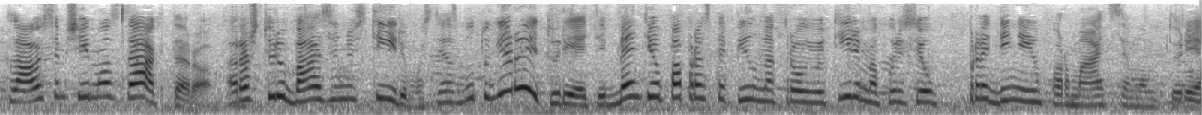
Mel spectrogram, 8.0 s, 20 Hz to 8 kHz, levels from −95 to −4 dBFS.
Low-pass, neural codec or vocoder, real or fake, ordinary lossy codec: 7.2 kHz; none; real; MP3, 48 kbps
